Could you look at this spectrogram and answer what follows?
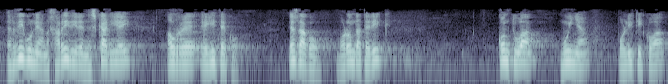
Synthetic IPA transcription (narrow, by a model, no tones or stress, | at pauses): e̞ɾðiɣune̞aŋʝarið̞iɾe̞ne̞skaɾie̞j | awre̞ːɣit̪e̞ko̞ | e̞zd̪aɣ̞o̞βo̞ɾo̞nd̪at̪e̞ɾik | kːo̞nt̪ua | muiɲa | po̞lit̪iko̞a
